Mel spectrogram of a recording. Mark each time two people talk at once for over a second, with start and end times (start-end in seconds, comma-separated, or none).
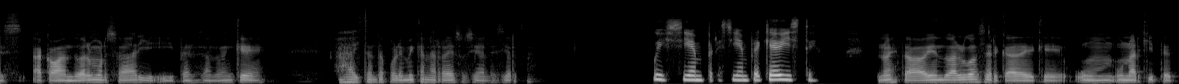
none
